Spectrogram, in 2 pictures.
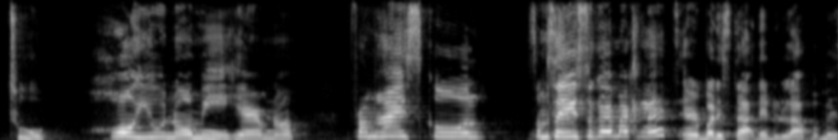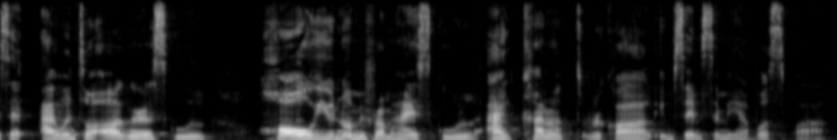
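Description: A young Jamaican woman co-hosting a podcast, chatting casually and telling animated stories with free swearing. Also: fairly high pitch. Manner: animated storytelling, swears freely. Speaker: podcast co-host. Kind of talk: casual chat.

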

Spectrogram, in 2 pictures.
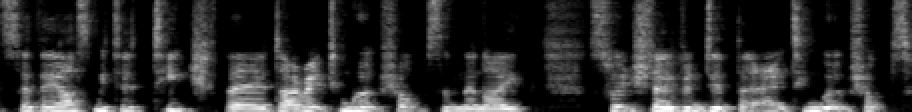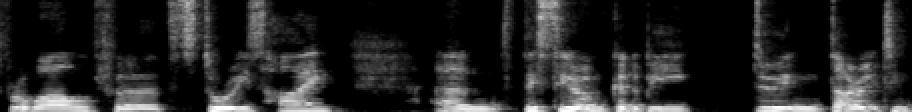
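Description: Higher-pitched London woman, chatting casually. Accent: London English. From London, England. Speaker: interview guest, actress and theatre workshop director. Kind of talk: casual conversational storytelling.

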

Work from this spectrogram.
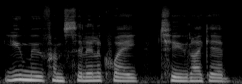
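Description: A woman's voice: on the low side, steady tone, moderate pace, dark tone. A woman interviewer asking thoughtful questions in a searching way.

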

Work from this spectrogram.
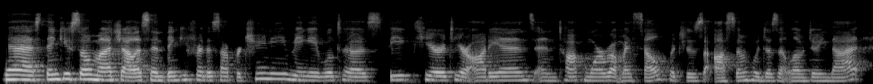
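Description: A woman's voice: lowish voice, fairly even intonation, a little fast, hardly any pauses. A woman from Bangladesh, a doctor guest on a podcast, talking in a candid, casual and upbeat way. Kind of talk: podcast interview.

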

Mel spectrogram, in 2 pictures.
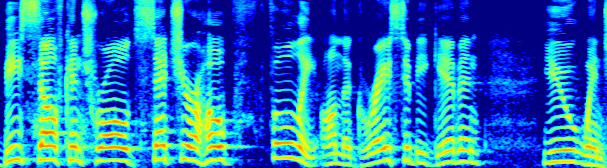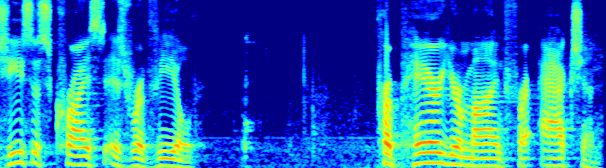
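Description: A man gives a casual sermon and reads scripture with slow, deliberate emphasis. His voice sits high for a man and sounds clean and smooth, though recent sickness has worn it down. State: recovering from illness, voice going. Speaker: preacher. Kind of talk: informal sermon with scripture reading.

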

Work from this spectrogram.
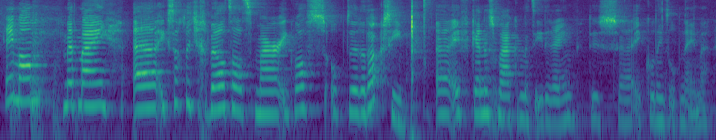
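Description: A woman's voice: a little high, brisk, hardly any pauses, heavy background noise, close to an everyday voice. An actress playing a curious, chatty young woman reporter, speaking casually and hesitantly as if leaving voice messages in an audio drama.

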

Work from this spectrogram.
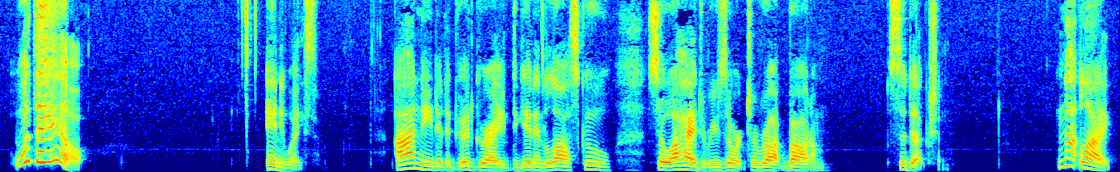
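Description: A woman's voice: lowish voice, darkish tone, no echo, studio quality, heavily acted. A woman performing a comedic monologue as an exasperated, sarcastic student pleading innocence, with dramatic, emphatic delivery. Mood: scheming, confiding.

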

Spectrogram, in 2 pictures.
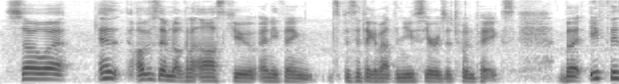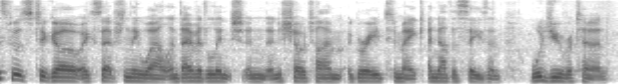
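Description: A man's voice: mid-range voice, brisk. A man hosting an interview podcast, putting prepared questions to his guest in a polite, fairly formal way.

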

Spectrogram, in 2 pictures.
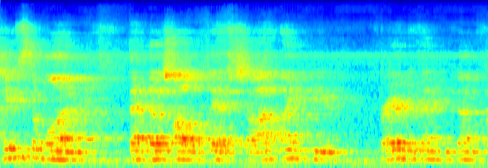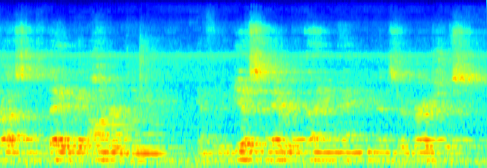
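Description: A man's voice: fairly high pitch, a little mellow. A man preaching a church sermon as pastor, folksy and emphatic, repeating key phrases, his voice a little weakened by laryngitis. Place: church, speaking to a congregation. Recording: very echoey hall, distant mic, faint noise.

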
